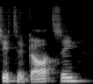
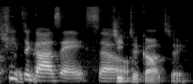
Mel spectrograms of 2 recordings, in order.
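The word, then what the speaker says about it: Cittàgazze: i believe it's pronounced sitagatsi i've heard cheetah gaze yeah because i've heard that that with the italian the the c is always a cha sound so but that that's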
